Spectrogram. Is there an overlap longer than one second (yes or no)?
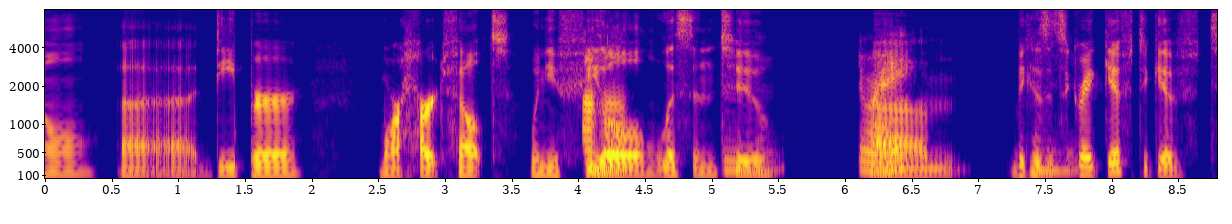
no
